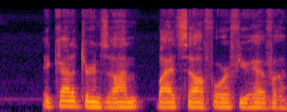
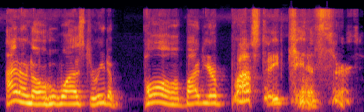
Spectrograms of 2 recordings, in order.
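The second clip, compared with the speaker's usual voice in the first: higher, louder mock sister voice; teasing sister; 7 semitones higher, 6 dB louder than usual. Sister teasing brother about his cancer poem, higher louder mock voice. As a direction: play the deadpan sister, pitched up and loud.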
